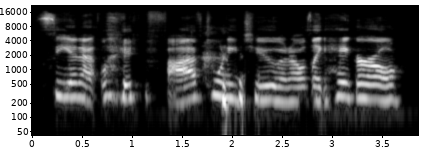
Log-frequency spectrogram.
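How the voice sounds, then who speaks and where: A woman's voice: fairly high pitch, steady tone, measured pace, sharp tone. A woman in her thirties co-hosting a podcast, chatting casually and animatedly with lots of "like" and frequent giggles. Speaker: podcast co-host. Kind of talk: casual chat.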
